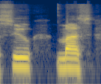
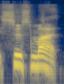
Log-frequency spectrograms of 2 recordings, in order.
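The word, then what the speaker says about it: Souss-Massa: island Atlantis and the Sous Mas. How do they say it? Sous. They pronounce the S here, but they don't pronounce it very strongly here. I heard him, they say Sous Mas.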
